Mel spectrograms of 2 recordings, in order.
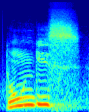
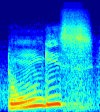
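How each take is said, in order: First: "tungues" drawn out very slowly; slow demo. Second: Said in the usual way. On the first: Shown as a demonstration. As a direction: stretch "tungues" out to show the sound. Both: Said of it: "Repare que até a pronúncia é assim".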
